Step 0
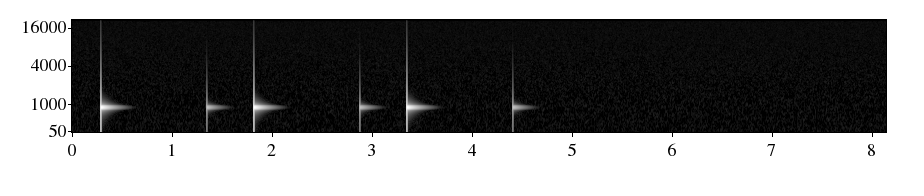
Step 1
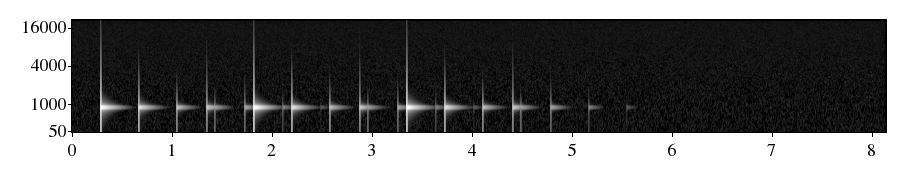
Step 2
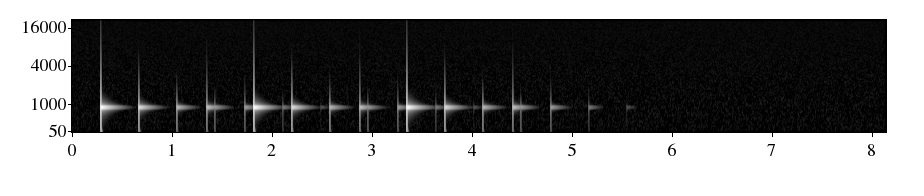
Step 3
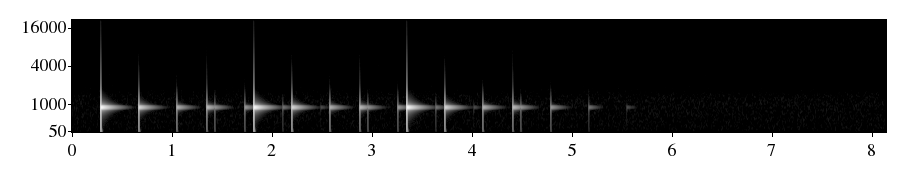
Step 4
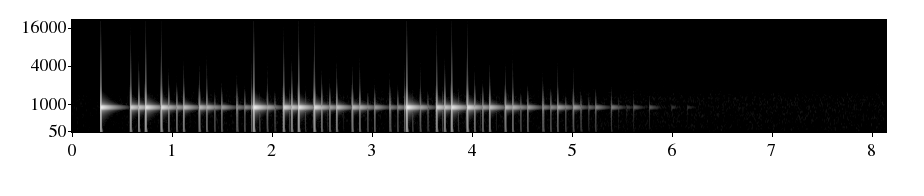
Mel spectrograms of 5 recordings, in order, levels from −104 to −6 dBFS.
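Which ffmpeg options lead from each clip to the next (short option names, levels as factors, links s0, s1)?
-filter_complex "[0:a]asplit=2[s0][s1];[s1]adelay=380,lowpass=f=1100:p=1,volume=0.282,asplit=2[s2][s3];[s3]adelay=380,lowpass=f=1100:p=1,volume=0.25,asplit=2[s4][s5];[s5]adelay=380,lowpass=f=1100:p=1,volume=0.25[s6];[s0][s2][s4][s6]amix=inputs=4:normalize=0,volume=1.41"
-af "highpass=78,volume=0.631"
-af "highshelf=f=1600:t=q:w=1.5:g=-6,volume=0.631"
-af "aecho=1:1:299|449|607:0.355|0.668|0.501,volume=0.631"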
